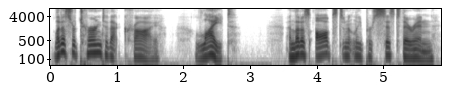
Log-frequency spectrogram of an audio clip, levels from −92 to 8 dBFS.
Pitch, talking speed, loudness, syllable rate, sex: 130 Hz, 135 wpm, -19 LUFS, 4.5 syllables/s, male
